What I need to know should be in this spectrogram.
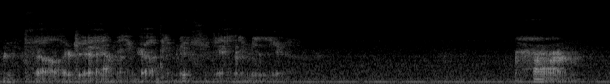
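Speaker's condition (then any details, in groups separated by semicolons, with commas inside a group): Laryngectomy; neck breather, stoma, tongue cancer, throat rebuilt with intestine, radiation, neck scarring; cough clears mucus, losing remaining tongue would end voice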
